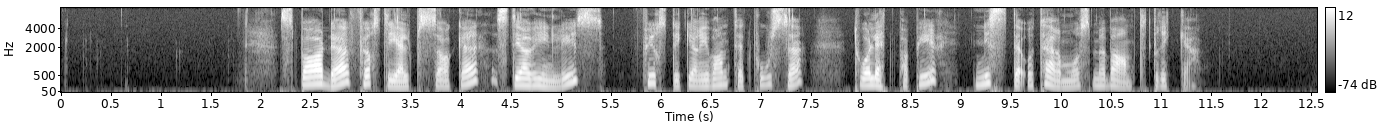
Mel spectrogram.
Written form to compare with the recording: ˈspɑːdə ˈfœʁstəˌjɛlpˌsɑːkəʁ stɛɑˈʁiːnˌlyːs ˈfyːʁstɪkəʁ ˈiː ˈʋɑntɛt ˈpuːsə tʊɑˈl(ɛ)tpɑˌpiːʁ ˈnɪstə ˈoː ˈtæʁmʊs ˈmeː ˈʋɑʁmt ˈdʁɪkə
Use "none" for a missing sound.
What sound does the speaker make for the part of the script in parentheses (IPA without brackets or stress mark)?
ɛ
